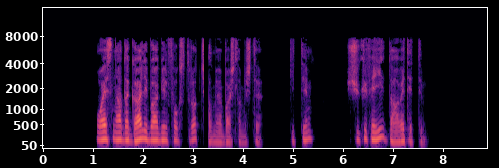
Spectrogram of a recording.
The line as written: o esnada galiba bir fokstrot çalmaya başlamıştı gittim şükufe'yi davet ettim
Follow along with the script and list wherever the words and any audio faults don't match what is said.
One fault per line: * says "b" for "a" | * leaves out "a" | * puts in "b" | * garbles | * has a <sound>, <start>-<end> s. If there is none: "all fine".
* has a dropout, 3.2-3.3 s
